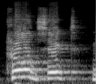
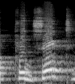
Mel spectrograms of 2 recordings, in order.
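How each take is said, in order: First: The first project, stressed on PRO, the noun; PRO-ject, punching the start of "project"; first-syllable stress. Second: project with the stress on JECT, the verb; pro-JECT, hitting the end of "project"; second-syllable stress. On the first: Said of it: "first syllable पे stress आएगा". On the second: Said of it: "second syllable पे stress आया". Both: Shown as a demonstration.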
